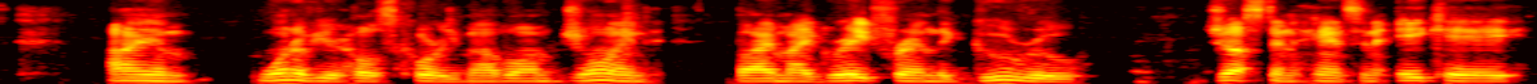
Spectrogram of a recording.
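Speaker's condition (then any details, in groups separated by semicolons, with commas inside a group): No condition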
